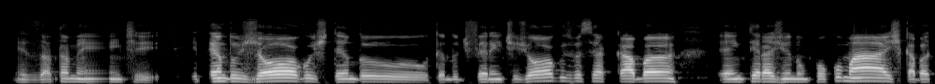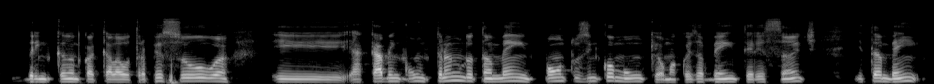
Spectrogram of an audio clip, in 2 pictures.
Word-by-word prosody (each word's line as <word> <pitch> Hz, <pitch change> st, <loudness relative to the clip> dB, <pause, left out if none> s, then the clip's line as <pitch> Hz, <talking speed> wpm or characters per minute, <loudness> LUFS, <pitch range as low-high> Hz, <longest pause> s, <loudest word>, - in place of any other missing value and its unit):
Exatamente. 130 Hz, -, -5 dB, 0.3 s
E -, -, -15 dB
tendo 145 Hz, 0 st, +2 dB
jogos, 145 Hz, +2 st, +6 dB
tendo 125 Hz, -4 st, -2 dB
tendo 115 Hz, +1 st, -7 dB
diferentes 120 Hz, +2 st, -4 dB
jogos, 155 Hz, +4 st, +1 dB
você 150 Hz, 0 st, -6 dB
acaba, 145 Hz, 0 st, +4 dB, 0.4 s
eh, 125 Hz, -, -1 dB
interagindo 130 Hz, -1 st, +1 dB
um 125 Hz, -, -2 dB
pouco 125 Hz, +7 st, -5 dB
mais, 155 Hz, -3 st, +7 dB
acaba 125 Hz, -1 st, -2 dB, 0.3 s
brincando 225 Hz, -, -1 dB
com -, -, -3 dB
aquela 115 Hz, -1 st, -2 dB
outra 115 Hz, -1 st, -3 dB
pessoa, 150 Hz, -2 st, -2 dB, 0.4 s
e 120 Hz, -3 st, -4 dB
acaba 140 Hz, +5 st, 0 dB
encontrando, 155 Hz, +3 st, -4 dB
também, 150 Hz, +4 st, -1 dB, 0.2 s
pontos 150 Hz, -2 st, -3 dB
em 155 Hz, -, -6 dB
comum, 145 Hz, -3 st, -2 dB
que -, -, -10 dB
é -, -, -2 dB
uma 230 Hz, -1 st, -4 dB
coisa -, -, -6 dB
bem 255 Hz, +4 st, -1 dB
interessante. 130 Hz, -, -6 dB, 0.4 s
E 130 Hz, -, -14 dB
também, 145 Hz, +3 st, -1 dB
140 Hz, 115 wpm, -20 LUFS, 125-155 Hz, 0.4 s, mais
